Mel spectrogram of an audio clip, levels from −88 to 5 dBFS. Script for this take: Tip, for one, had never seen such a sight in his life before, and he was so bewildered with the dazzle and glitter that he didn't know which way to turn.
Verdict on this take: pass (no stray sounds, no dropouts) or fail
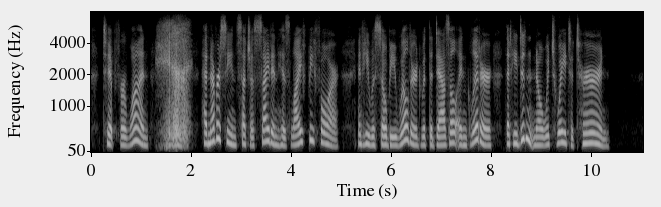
fail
